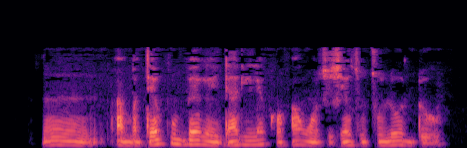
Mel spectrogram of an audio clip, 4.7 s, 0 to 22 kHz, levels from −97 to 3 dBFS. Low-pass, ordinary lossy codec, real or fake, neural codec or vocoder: 7.2 kHz; MP3, 24 kbps; fake; autoencoder, 48 kHz, 128 numbers a frame, DAC-VAE, trained on Japanese speech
